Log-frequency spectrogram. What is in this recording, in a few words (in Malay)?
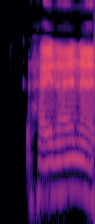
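"kehairanan", Malay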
